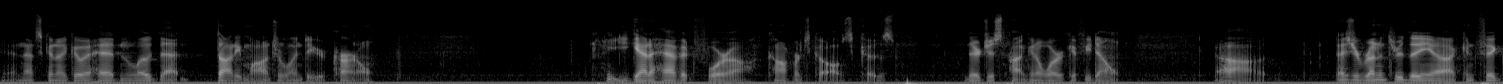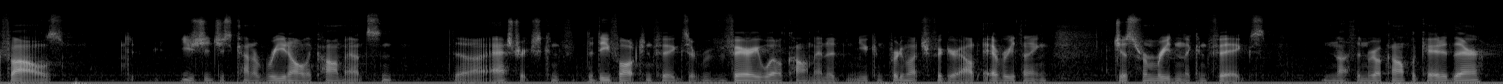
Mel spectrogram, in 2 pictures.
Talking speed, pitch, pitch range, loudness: 155 wpm, 70 Hz, 60-90 Hz, -34 LUFS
